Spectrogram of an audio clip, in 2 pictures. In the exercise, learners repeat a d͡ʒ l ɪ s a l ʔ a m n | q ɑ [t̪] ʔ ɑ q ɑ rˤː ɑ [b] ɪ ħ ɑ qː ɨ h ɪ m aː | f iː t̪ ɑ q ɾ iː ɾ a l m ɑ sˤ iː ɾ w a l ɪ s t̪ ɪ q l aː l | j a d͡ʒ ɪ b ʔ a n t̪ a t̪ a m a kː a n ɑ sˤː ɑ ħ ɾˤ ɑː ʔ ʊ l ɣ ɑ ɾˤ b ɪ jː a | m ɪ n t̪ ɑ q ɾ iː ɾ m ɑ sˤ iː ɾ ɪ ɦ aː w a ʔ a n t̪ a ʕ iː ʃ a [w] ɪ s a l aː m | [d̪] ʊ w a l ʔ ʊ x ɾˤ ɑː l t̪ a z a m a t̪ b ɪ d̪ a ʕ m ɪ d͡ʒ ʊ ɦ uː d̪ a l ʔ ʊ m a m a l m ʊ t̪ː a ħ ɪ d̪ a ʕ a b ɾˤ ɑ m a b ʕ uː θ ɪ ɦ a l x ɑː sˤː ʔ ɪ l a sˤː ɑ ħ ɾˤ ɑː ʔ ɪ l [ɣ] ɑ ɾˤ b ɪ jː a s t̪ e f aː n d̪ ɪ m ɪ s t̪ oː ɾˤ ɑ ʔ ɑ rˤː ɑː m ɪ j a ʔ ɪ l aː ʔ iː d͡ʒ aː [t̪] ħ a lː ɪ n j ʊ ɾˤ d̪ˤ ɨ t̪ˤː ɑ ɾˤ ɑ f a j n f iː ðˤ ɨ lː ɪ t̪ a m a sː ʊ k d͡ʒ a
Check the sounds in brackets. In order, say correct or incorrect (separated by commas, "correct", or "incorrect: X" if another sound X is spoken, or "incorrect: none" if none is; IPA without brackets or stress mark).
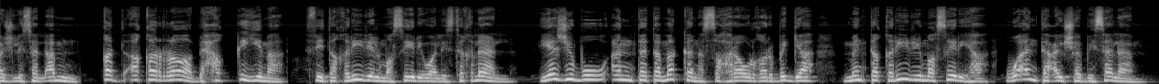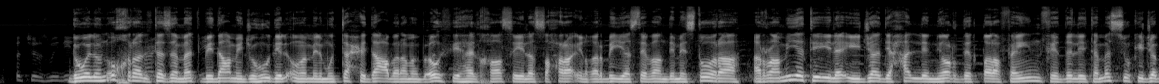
incorrect: d̪, correct, incorrect: b, correct, correct, incorrect: d̪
